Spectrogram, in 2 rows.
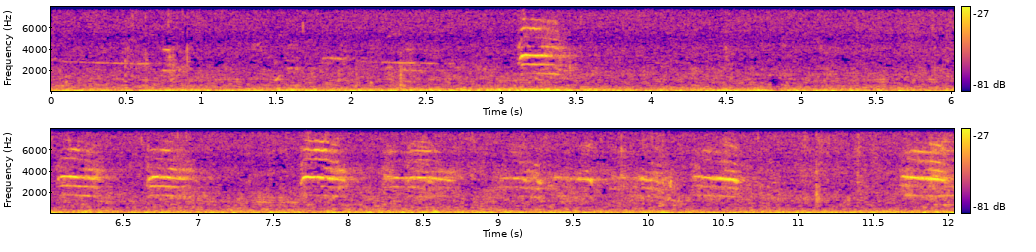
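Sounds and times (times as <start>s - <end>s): faint high bird calls: 1.7s - 3.6s, 6.1s - 7.0s, 7.6s - 10.8s, 11.7s - 12.0s.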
